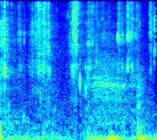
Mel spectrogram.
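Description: Baking-paper wrapper crinkling and rustling in short, scattered bursts as it is pulled from a mesh pocket and unfolded by hand.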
